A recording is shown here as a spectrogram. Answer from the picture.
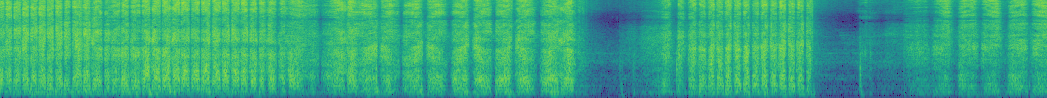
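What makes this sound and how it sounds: A yellow crayon held in the fingertips scribbles and rubs densely inside a drawn circle on a lined paper notebook page. Rapid, raspy back-and-forth strokes run in quick bursts, with brief pauses near the middle and toward the end before the scribbling resumes more softly.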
